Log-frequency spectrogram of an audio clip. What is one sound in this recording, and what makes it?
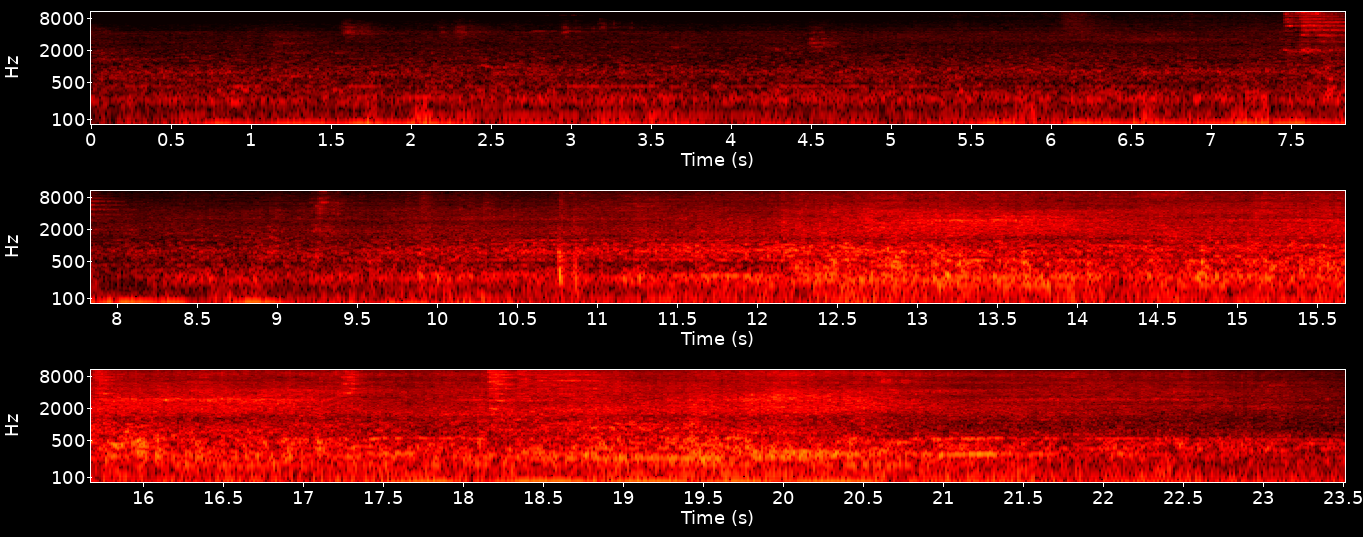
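A diesel train rumbles as it approaches and passes close by, growing louder.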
